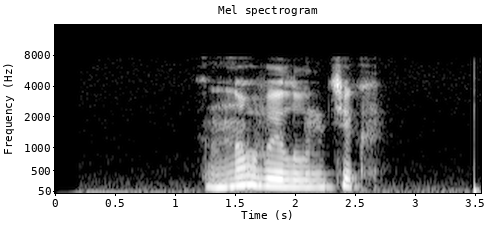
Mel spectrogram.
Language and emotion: Russian, neutral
